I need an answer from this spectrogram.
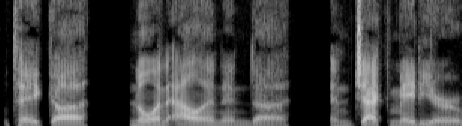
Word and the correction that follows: Matier: Matier, Matra, his name is pronounced, instead.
